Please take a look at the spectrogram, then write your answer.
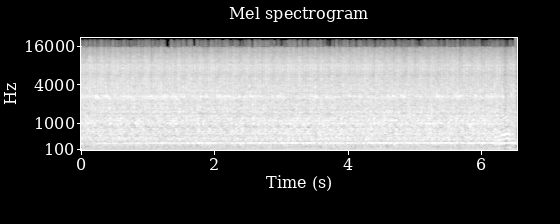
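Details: Forklift engine, just after an alternator repair (now charging 14 volts), oil and filters not yet changed: steady, even idle with a faint constant hum and no knocks, misses or surging; running normally.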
